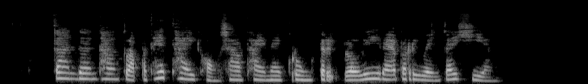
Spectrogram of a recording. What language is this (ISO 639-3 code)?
tha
